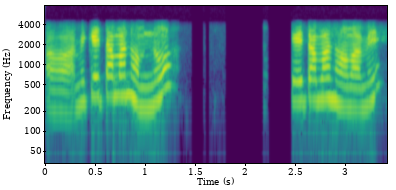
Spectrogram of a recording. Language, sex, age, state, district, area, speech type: Assamese, female, 30-45, Assam, Darrang, rural, conversation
